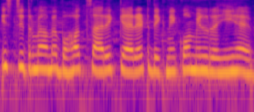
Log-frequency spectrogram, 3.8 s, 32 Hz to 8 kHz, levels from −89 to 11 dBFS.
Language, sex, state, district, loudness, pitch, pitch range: Hindi, female, Gujarat, Valsad, -14 LUFS, 255 Hz, 240-270 Hz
